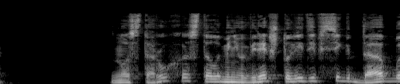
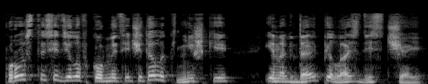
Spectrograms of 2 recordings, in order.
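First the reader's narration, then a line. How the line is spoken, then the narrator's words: Plain. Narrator (Russian): ответила женщина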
